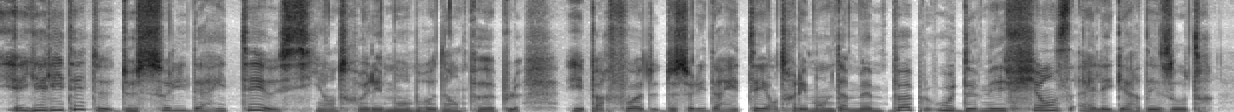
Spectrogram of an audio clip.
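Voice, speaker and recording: A woman's voice: mid-range voice, fast, few pauses, darkish tone, dry recording, clean studio sound. Composed woman radio interviewer. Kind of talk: interview questions.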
